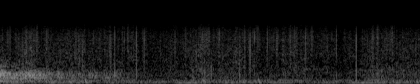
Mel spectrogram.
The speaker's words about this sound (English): Hours pass, and the steady downpour continues.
